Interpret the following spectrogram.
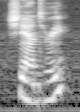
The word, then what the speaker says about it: Chantry: to introduce myself so my name is pronounced chantry if you've been pronouncing it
